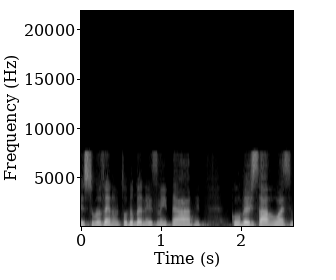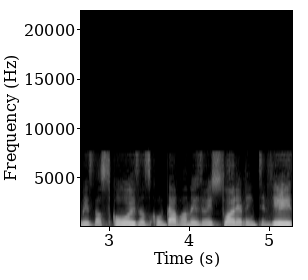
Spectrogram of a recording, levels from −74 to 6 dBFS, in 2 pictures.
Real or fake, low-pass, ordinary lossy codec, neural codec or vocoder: fake; none; none; codec, 16 kHz, 0.5 kbps, FreqCodec, larger model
